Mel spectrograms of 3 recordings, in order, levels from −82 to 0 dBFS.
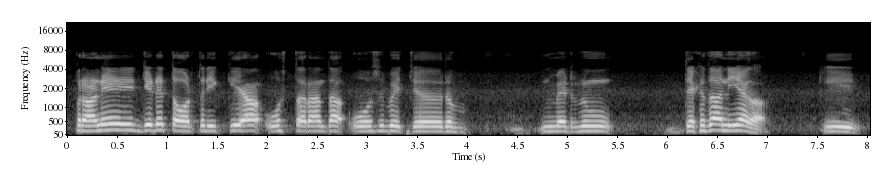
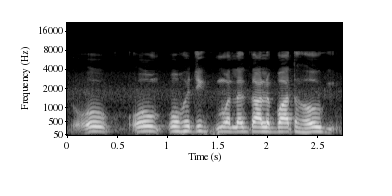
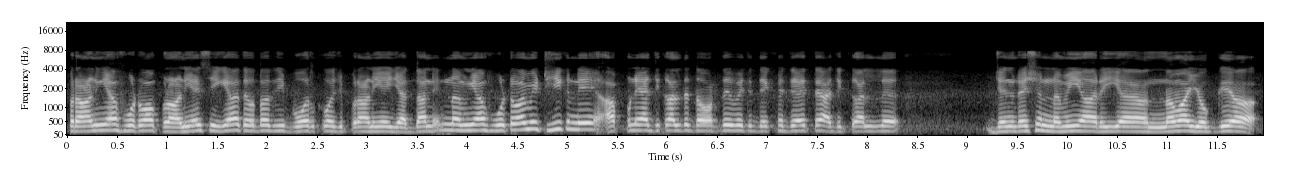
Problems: constant background noise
